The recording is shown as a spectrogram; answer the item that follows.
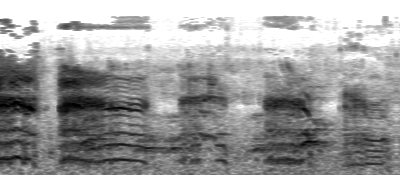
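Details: A one-month-old pinscher puppy gives shrill, squeaky yaps and whining growls in quick, uneven bursts, sounding angry.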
